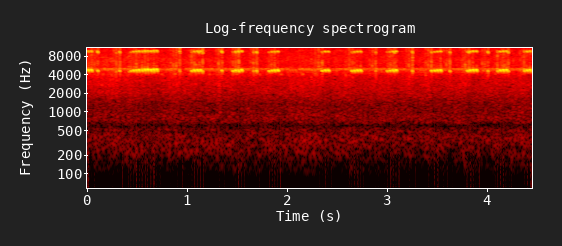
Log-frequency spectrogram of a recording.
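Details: Meadow grasshoppers on a flowery prairie sing in crisp, dry chirring pulses, grouped into quick bursts of uneven length that repeat several times a second over a faint continuous background hum.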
